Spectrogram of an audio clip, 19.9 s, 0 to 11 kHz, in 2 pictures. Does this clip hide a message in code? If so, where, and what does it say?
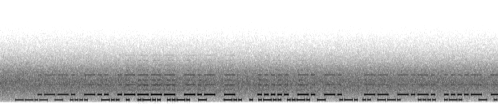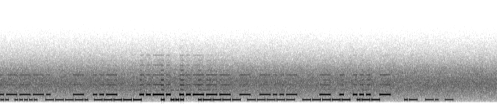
Yes: Morse code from 0.2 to 19.1 s, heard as two keyed tones, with radio static and fading. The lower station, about 25 wpm, 490 Hz: QTH DELFT DELFT RIG HR TS590 ES 100W ANT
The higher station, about 18 wpm, 1040 Hz: PD1KT 5NN MC49 TU F2TX TEST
